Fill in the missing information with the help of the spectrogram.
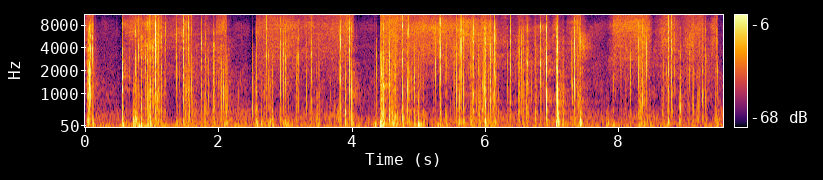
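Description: A hand-sized blue soft-plastic packet of fragrance-free baby wipes, filled with wipes, is held in one hand and squeezed and crinkled with the fingertips close to the mic. Bursts of dry, bright crackling and crinkling come in dense clusters broken by brief near-silent pauses. The sound is mostly high with very little low end, and each crackle dies away almost instantly.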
